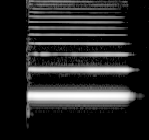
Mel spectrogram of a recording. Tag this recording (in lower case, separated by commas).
music, woodwind instrument, musical instrument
